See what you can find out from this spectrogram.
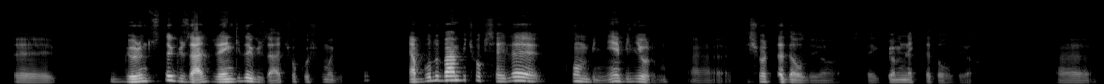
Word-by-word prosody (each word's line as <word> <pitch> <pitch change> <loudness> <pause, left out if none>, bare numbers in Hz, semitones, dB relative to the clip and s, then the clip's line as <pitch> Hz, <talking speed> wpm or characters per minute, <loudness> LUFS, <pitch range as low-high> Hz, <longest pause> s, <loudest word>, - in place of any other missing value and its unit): Eee, 95 -2 -11 0.6
görüntüsü 135 +5 +1
de 200 - +6
güzel, 130 - +4
rengi 125 +5 +4
de 155 - +4
güzel, 110 -7 -7
çok - - -20
hoşuma - - -17
gitti. - - -34 0.4
Ya, 115 +1 +2
bunu 180 +4 -4
ben 195 0 +8
birçok 195 -2 -11
şeyle 160 -1 +1 0.2
kombinleyebiliyorum. 125 - -4 0.2
Eee, 90 0 -24 0.3
tişörtle 125 -3 -5
de - - -3
oluyor, 90 -2 -11 0.2
işte, 95 0 -26
gömlekle 105 -1 -11
de - - -18
oluyor. - - -25 0.9
Eee 90 -1 -17
120 Hz, 135 wpm, -25 LUFS, 95-145 Hz, 0.9 s, ben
